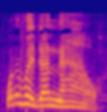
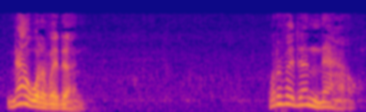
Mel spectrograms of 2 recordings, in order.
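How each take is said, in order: First: Higher, whiny protest; exasperated little brother. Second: Exasperated little brother. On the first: Younger brother protesting to his big brother, whiny. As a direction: sigh it out like a put-upon kid. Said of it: "And David said". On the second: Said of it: "David looks at his brother and says". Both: Acted.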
